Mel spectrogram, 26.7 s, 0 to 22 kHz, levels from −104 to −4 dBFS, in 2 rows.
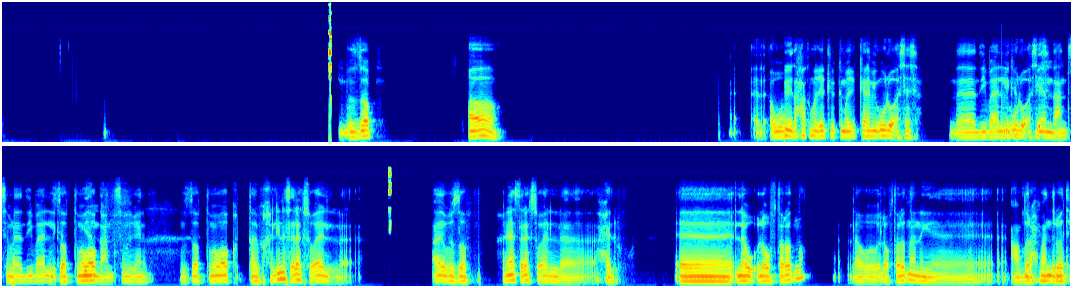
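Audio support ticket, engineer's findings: Compressed stream damaged: short decoding glitches at 4.08–4.11 s, 9.75–9.78 s, 13.48–13.51 s and 18.18–18.22 s, each roughly 35 ms. Component: decoder input. Corrupt frames make the decoder lose sync and hunt for the next header, dropping material. Spectrogram: brief broadband vertical smear or garbled block with a discontinuity at each edge. Waveform: abrupt spike or splice, no smooth envelope.

Doubled audio track: 12.49–16.30 s, the speech is heard a second time about 1.5 s behind, the copy about 5 dB down, full-band, dry, no reverb tail, cutting in and out abruptly. Likely cause: a second, slower capture path or an edit leaving two offset copies mixed. Spectrogram: duplicate formant pattern shifted right by about 1.5 s, hard start and stop. Waveform: overlapping envelopes in that span, sharp boundaries.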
